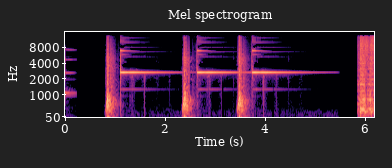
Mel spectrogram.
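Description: Subscribe-button sound effect: three times, a sharp click followed by a bright bell ding that rings on and fades out. Electronic dance music starts just before the end.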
